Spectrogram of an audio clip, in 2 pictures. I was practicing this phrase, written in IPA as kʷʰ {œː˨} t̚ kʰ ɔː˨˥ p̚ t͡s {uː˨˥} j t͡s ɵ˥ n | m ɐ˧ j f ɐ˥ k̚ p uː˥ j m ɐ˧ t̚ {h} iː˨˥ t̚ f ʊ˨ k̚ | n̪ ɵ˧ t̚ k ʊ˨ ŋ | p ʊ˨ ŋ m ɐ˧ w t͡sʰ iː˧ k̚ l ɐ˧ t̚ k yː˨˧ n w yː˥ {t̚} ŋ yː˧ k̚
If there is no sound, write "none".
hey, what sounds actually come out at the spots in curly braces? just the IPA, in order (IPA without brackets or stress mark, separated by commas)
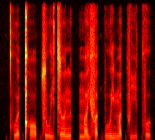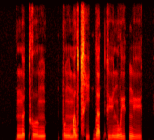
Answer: œː˨, uː˨˧, f, k̚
